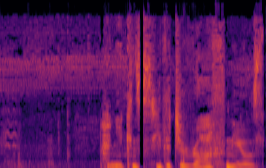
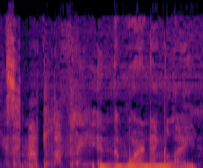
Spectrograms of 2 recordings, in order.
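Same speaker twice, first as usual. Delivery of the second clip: whispered and much softer, not to disturb the cats; hushed whisper; 3 semitones lower, 6 dB quieter than usual. Real, not acted. Guide admiring the leopards in morning light, whispered. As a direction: breathe it out in a real whisper.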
